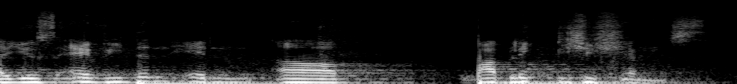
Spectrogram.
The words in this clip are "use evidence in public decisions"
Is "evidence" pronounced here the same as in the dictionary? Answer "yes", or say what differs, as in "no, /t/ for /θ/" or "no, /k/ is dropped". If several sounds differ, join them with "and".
no, /s/ is dropped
